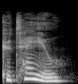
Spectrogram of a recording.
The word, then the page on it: curtail: British English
